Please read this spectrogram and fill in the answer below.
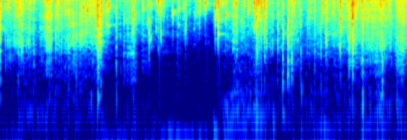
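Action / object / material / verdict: scrape / aluminium foil sheet / aluminium foil / none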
